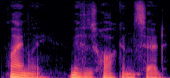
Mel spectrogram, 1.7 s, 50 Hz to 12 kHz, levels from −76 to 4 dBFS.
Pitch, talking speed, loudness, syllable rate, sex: 85 Hz, 140 wpm, -21 LUFS, 5.2 syllables/s, male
